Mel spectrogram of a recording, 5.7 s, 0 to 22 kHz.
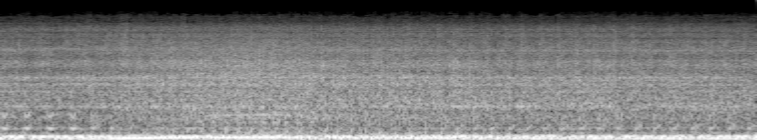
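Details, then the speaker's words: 1969 Ford F-250 V8, sat since 2001 with engine previously stuck, first run: deep lumpy idle with occasional stumble, shaking like it's missing; owner suspects possible bent pushrod from a stuck valve. "possible could have a bent push rod if one of the valves was stuck [Music] it's shaking a little bit like it's missing"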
